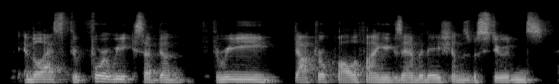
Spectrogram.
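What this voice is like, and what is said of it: Slightly impeded strained voice. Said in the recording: “my voice is a bit impeded today”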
